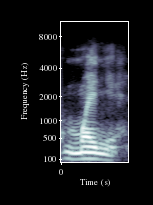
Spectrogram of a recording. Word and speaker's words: Mwenye: My growing up name is Mwenye, which is spelled like M-W-E-N-Y-E.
